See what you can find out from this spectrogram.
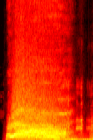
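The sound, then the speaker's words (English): A person lets out a loud, drawn-out imitation of a threatening roar, a rough, growling vocal burst sustained for over a second before trailing off into breathy rasps. “then puff up your chest, make your arms wide, and definitely give as loud and as threatening a roar as you can. Can you do your best roar for me?”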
